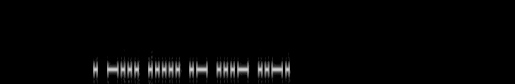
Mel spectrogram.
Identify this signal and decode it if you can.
Morse code, heard as a keyed tone, about 34 wpm, 700 Hz. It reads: EB5AVF
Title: DXCC-100 Call Signs - 6 Characters - Repeated 2x - 35wpm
